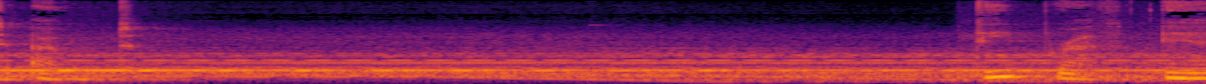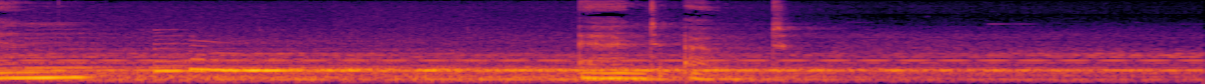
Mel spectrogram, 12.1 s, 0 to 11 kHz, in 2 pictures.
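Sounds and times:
long held wavering tone: 0.0 - 12.0.

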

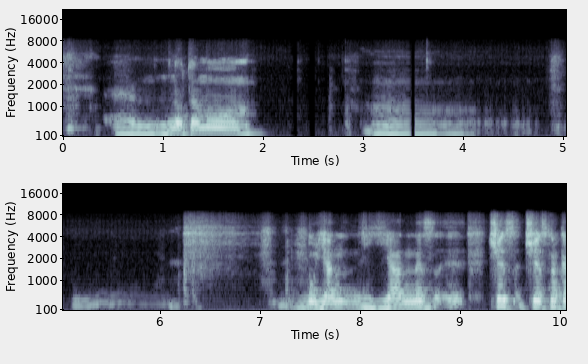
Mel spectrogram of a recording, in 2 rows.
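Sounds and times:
low drawn-out vocal sound: 3.0 - 4.6, 5.2 - 8.3.

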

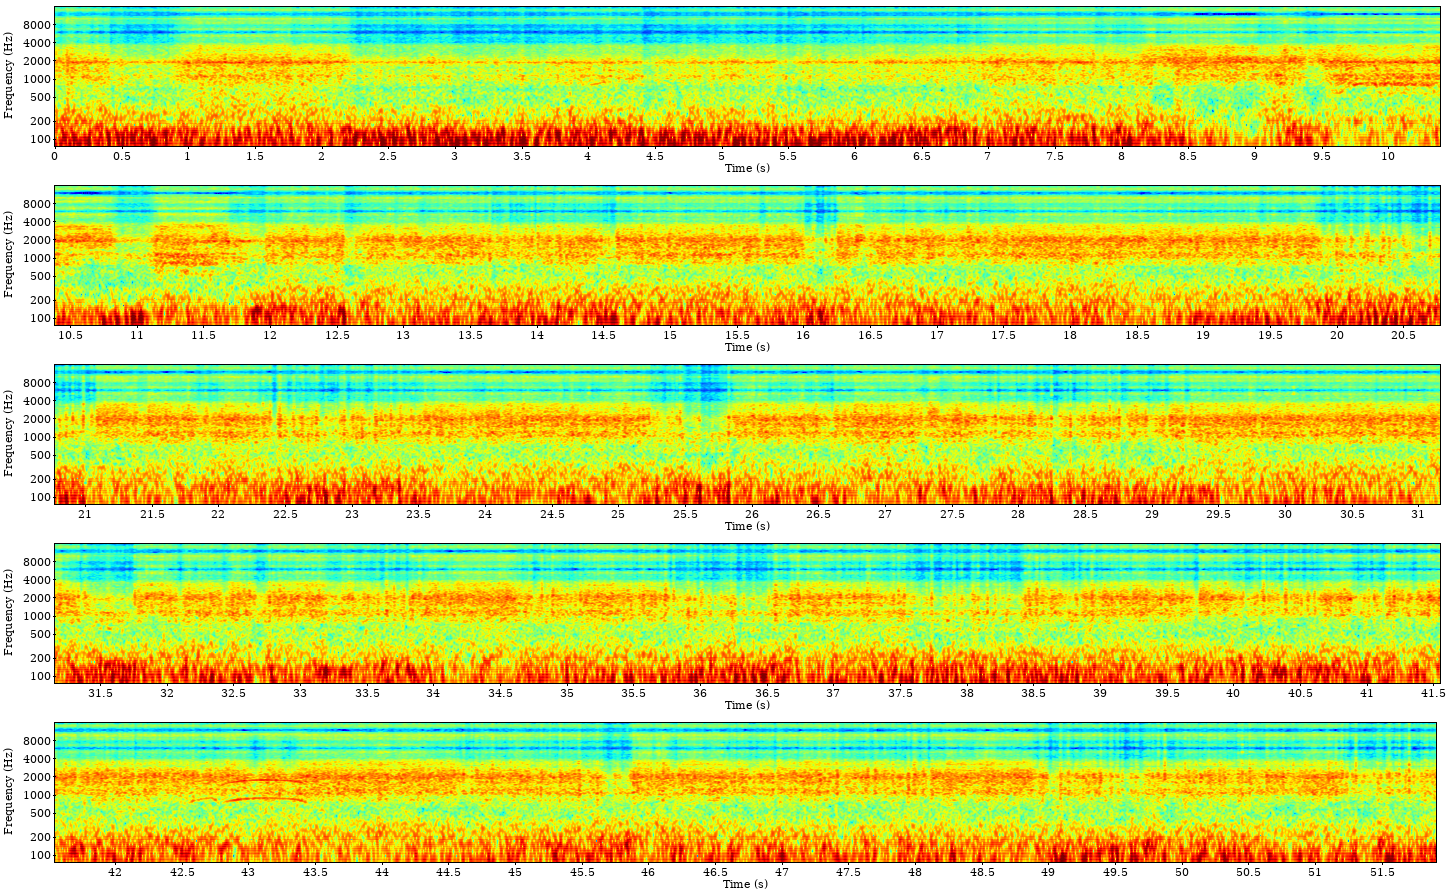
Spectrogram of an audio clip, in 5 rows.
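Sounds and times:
wind rushing over microphone: 0.0 - 51.9.

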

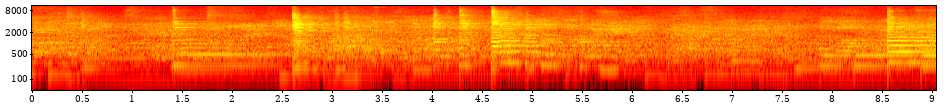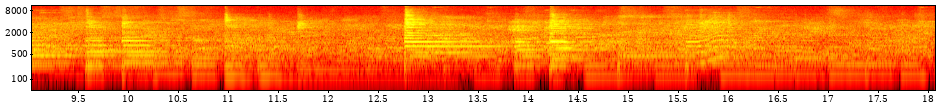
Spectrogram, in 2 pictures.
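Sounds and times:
acoustic guitar playing: 0.0 - 18.0.

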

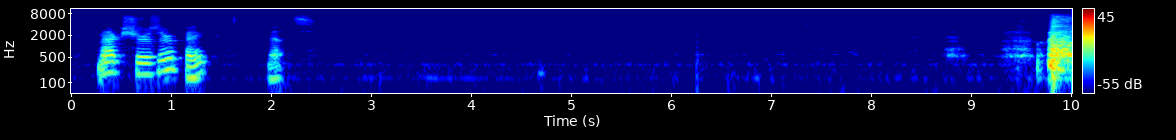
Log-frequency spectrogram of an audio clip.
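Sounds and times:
man drawing a breath: 8.7 - 9.7
man clearing his throat: 9.7 - 10.0.

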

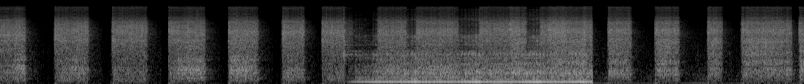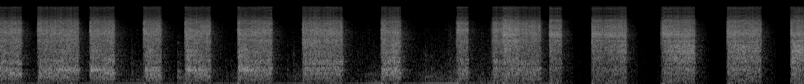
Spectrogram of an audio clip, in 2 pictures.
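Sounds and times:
airbrush spraying hiss: 0.0 - 16.0.

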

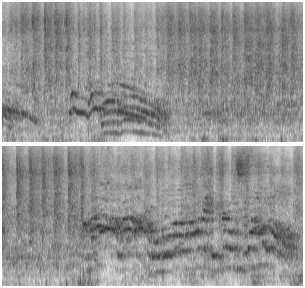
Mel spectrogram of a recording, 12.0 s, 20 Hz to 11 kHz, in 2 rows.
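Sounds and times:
crowd noise with clicks and knocks: 0.0 - 12.0.

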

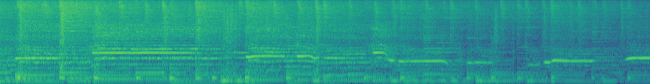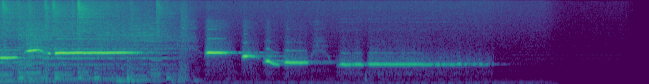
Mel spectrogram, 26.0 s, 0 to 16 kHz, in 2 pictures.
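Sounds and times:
whistled melody: 0.0 - 16.5, 17.1 - 22.9
acoustic guitar and band: 0.0 - 17.3.

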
